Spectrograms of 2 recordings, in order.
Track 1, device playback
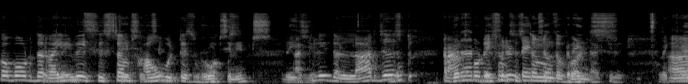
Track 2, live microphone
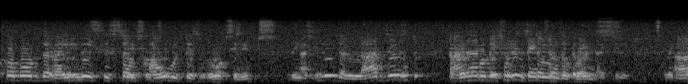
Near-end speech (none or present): none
